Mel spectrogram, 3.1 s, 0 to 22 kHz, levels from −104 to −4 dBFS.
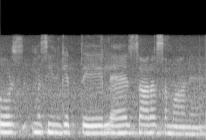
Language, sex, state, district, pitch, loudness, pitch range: Hindi, female, Uttar Pradesh, Shamli, 215 Hz, -15 LUFS, 210-225 Hz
